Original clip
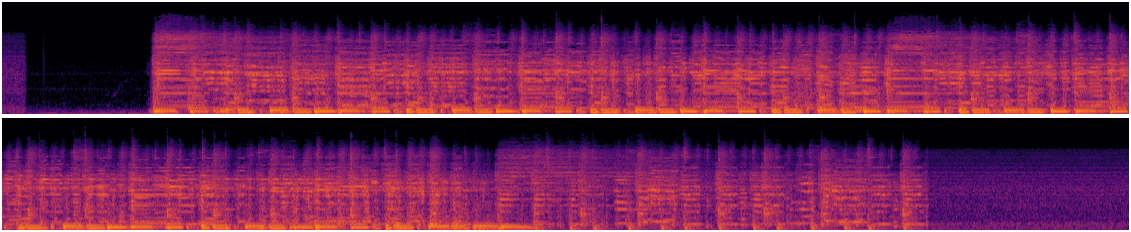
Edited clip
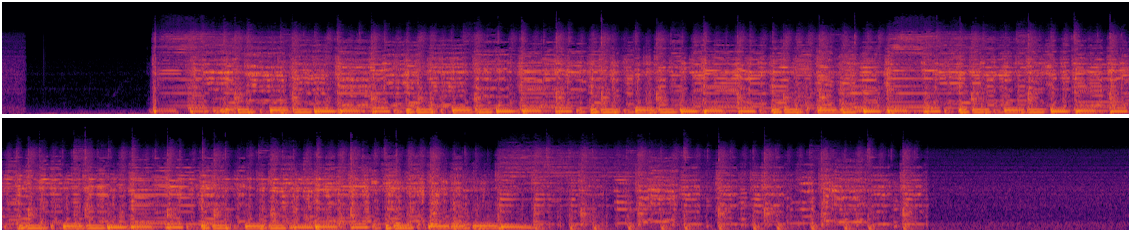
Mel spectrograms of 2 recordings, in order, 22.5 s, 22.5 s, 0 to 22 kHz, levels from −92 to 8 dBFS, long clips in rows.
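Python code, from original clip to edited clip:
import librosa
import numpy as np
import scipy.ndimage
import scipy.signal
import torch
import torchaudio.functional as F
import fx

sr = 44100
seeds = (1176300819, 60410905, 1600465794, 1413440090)

y = fx.edit(x, sr, fx.fade_in_from(start_s=1.54, length_s=0.66, curve='qsin', floor_db=-17.0), tone=tone)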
